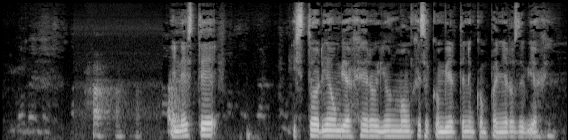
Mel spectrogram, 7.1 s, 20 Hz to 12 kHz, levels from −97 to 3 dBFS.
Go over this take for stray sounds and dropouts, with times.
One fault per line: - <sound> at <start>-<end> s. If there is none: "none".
- laugh at 1.0-1.8 s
